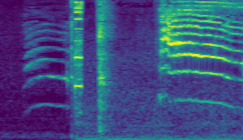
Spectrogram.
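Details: Indoor cat giving a short clear meow, then loud thumps and clatter, followed by a longer, steady, drawn-out meow.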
